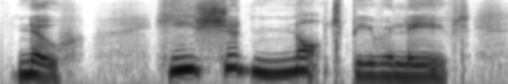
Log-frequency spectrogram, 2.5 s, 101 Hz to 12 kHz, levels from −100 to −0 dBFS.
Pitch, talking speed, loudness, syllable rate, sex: 190 Hz, 140 wpm, -18 LUFS, 4.2 syllables/s, female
